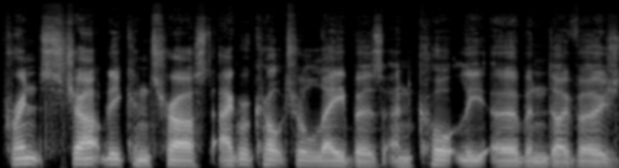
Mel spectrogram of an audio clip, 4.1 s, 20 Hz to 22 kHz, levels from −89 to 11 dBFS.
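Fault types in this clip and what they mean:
short concealed packet loss: just before "contrast agricultural labours and", 40 ms of speech never arrived and was filled by extending earlier sound, which shows on a spectrogram as briefly smeared, repeated sound.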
